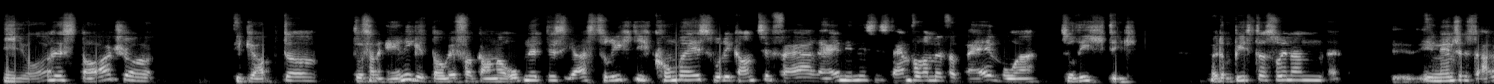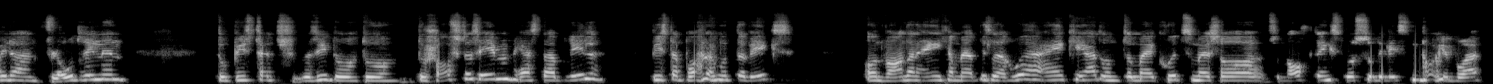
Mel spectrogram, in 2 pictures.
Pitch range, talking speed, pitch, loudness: 175-210 Hz, 175 wpm, 195 Hz, -18 LUFS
